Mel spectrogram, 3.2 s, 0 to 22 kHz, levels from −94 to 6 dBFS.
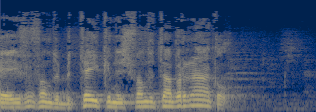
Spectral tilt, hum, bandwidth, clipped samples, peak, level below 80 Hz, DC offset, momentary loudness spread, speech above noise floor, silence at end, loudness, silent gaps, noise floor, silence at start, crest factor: -5 dB/octave; none; 15.5 kHz; under 0.1%; -8 dBFS; -56 dBFS; under 0.1%; 5 LU; 32 dB; 0.7 s; -24 LUFS; none; -55 dBFS; 0 s; 18 dB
